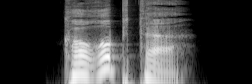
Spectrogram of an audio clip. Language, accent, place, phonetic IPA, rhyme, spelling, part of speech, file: German, Germany, Berlin, [kɔˈʁʊptɐ], -ʊptɐ, korrupter, adjective, De-korrupter.ogg
- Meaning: 1. comparative degree of korrupt 2. inflection of korrupt: strong/mixed nominative masculine singular 3. inflection of korrupt: strong genitive/dative feminine singular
